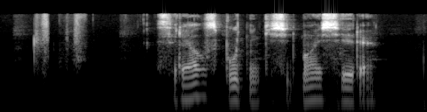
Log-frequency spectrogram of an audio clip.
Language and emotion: Russian, neutral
